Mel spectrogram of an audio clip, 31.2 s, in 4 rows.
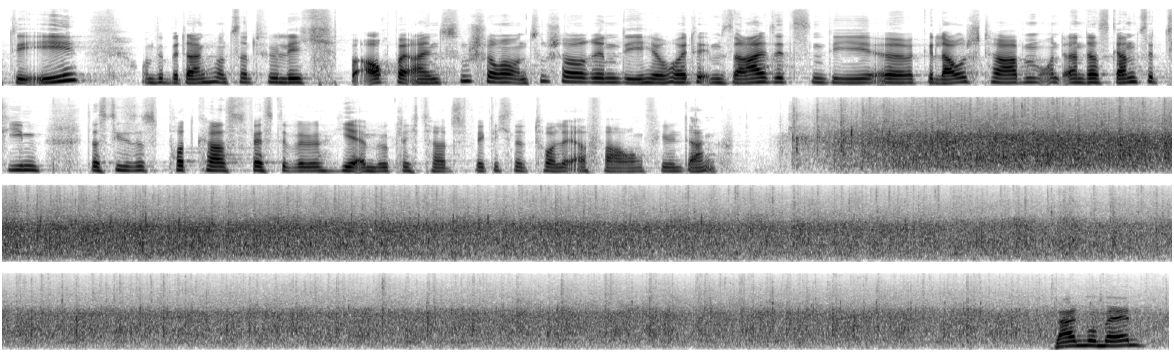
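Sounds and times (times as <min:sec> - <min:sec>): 
speech: 0:00.1 - 0:13.3, 0:30.4 - 0:31.1
audience applause: 0:13.0 - 0:31.1.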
